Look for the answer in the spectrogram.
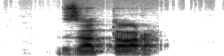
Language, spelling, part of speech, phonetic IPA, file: Ukrainian, затор, noun, [zɐˈtɔr], LL-Q8798 (ukr)-затор.wav
- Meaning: 1. congestion, obstruction, blockage, jam 2. traffic jam, jam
